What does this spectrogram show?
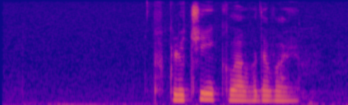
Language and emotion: Russian, sad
